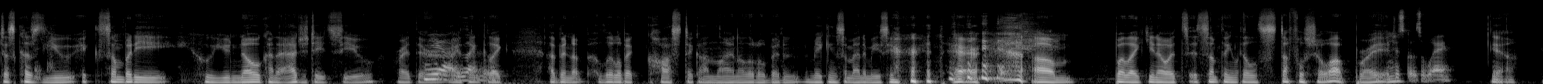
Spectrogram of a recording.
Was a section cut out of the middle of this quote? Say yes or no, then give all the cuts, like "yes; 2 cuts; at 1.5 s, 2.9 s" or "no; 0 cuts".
yes; 2 cuts; at 12.3 s, 13.9 s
